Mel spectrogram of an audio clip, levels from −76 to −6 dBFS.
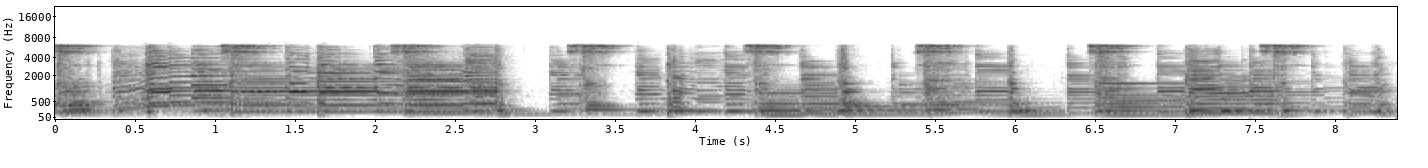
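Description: No technical fault can be heard anywhere in this audio. Nothing in the sound points to a problem in how it was recorded, processed or passed along.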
